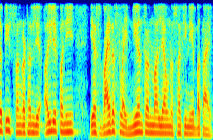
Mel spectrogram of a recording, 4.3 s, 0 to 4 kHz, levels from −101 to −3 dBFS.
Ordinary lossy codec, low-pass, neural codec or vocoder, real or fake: none; 3.6 kHz; codec, 16 kHz, 8 kbps, FunCodec, trained on Chinese and English, 25 frames a second; fake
